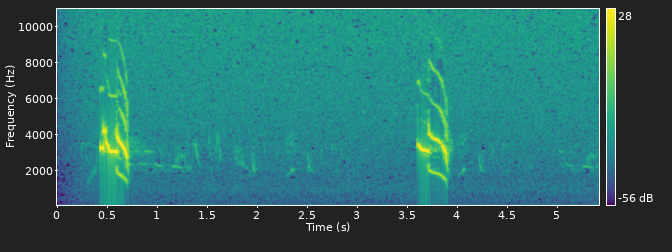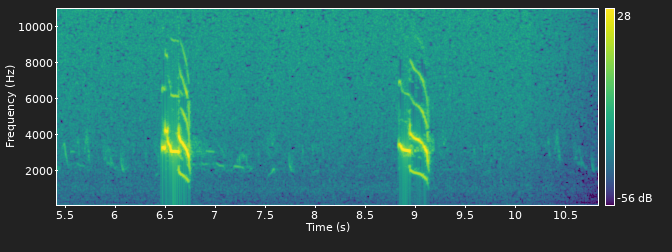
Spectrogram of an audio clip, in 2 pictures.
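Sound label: keew call, bird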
